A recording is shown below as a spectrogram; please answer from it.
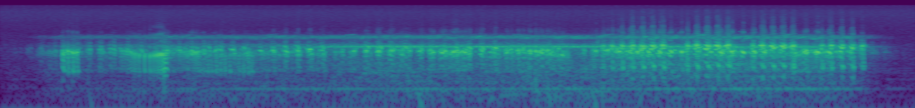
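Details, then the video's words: Southern leopard frogs in Missouri calling in early spring give rapid, guttural clucking and chuckling calls, with several frogs overlapping. "You can hear leopard frogs calling in early spring."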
